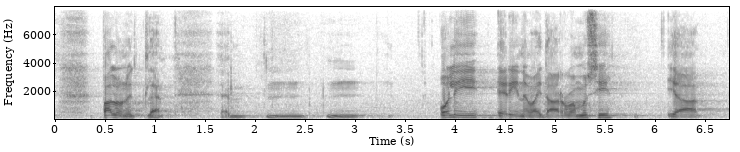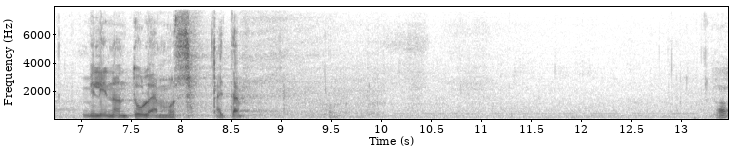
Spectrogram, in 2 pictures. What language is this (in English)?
Estonian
